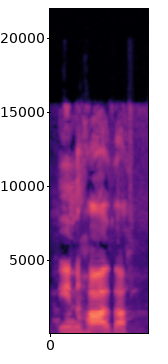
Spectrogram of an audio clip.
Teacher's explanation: नून साकिन पर हम गुन्ना नहीं करेंगे, क्योंकि नून साकिन के बाद हुरूफ़े हल्की जो कि 6 हैं, हमज़ा हा आइन हा गैन खा, उनमें से हा आ गया है।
